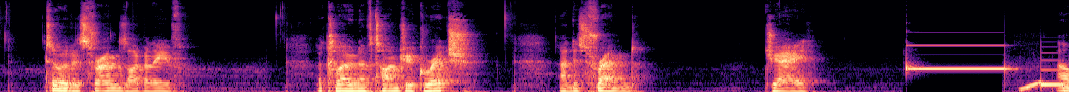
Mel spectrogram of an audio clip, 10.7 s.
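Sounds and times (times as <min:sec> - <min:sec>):
speech: 0:00.5 - 0:02.0, 0:03.2 - 0:04.8, 0:05.6 - 0:06.5, 0:07.7 - 0:08.2, 0:10.2 - 0:10.6
phone beep: 0:09.1 - 0:10.6
upward-sliding chirp: 0:10.1 - 0:10.6.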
